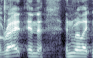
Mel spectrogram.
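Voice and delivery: normal talking voice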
